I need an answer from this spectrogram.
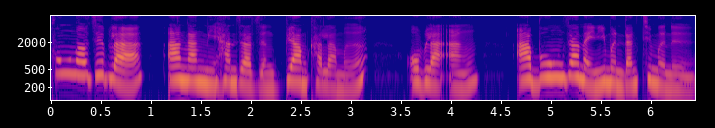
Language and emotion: Bodo, happy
